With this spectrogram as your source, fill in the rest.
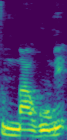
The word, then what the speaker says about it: Mahomet: Nous ne sommes pas des Arabes, donc on prononce Mahomet en français.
